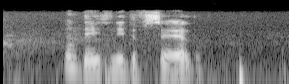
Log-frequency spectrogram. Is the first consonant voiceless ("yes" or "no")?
no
